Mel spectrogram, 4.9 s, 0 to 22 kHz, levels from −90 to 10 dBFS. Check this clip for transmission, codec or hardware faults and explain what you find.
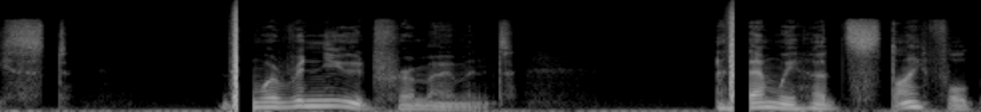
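Two wireless microphone squelch dropouts affect the speech, at 1.14–1.27 s and 3.61–3.75 s. In each, the radio signal fades, hiss rises, and the receiver's squelch mutes the output for about 86–88 ms. The hiss before each gap sets these apart from a clean digital packet-loss gap.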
